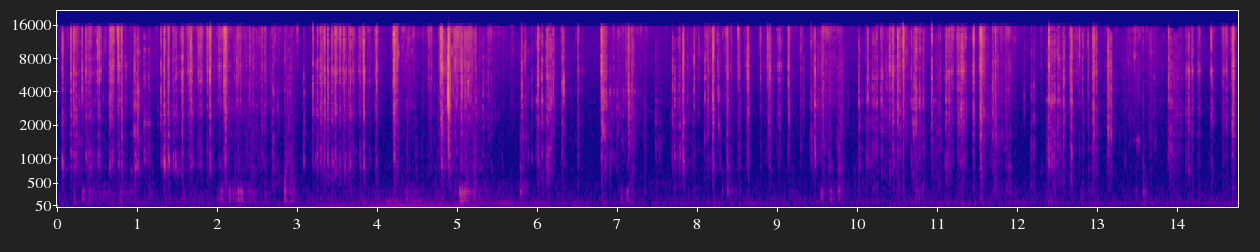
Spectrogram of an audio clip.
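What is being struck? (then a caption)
Bar of soap shaved with a knife blade. A solid pink speckled oval soap bar is held in the hand and shaved with a utility knife blade, and crumbly flakes fall off. The sound is a dense, rapid run of crisp, bright scraping and crackling ticks, light and dry with almost no low end, continuing steadily throughout.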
